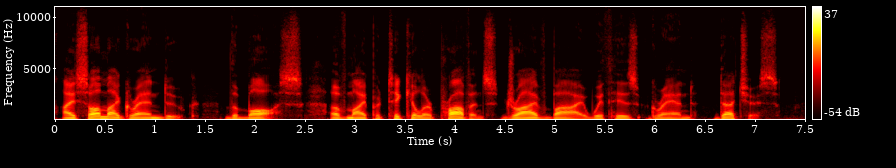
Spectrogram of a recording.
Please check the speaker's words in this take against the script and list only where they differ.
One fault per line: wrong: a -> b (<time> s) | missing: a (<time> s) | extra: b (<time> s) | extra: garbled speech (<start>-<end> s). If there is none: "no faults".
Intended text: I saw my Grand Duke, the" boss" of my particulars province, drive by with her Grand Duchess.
wrong: particulars -> particular (3.1 s)
wrong: her -> his (5.6 s)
